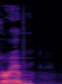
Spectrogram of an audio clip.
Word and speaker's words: grebe: It's spelled G-R-E-B-E, but Wikipedia said it's pronounced grib.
